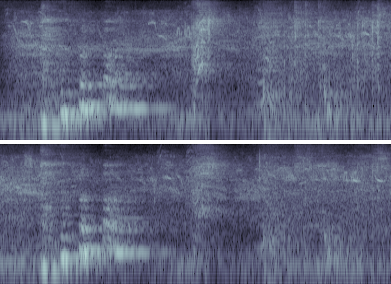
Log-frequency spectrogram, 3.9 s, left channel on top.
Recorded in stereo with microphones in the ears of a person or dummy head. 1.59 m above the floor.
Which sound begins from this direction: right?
A giggle, at 0.4 s.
